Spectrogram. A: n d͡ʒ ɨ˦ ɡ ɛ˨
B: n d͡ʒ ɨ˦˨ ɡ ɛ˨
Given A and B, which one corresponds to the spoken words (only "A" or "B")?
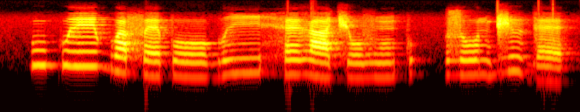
B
